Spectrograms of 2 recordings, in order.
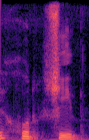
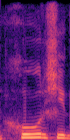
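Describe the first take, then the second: First: "खुरशीद" as khur-sheed, lower and softer, short u; short vowel. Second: "खुरशीद" as khoor-sheed, long oo; wrong long vowel. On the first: Teacher showing the right reading, short vowel. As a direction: keep khur brief in खुरशीद. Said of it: "नहीं पढ़ेंगे". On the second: Teacher showing what not to read, long vowel. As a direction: stretch the first syllable of खुरशीद. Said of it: "खुरशीद नहीं पढ़ेंगे". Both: Shown as a demonstration.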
